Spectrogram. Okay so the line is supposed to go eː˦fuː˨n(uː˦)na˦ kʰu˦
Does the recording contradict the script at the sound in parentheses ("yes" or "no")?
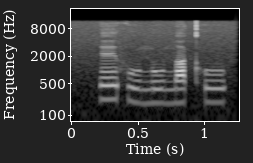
yes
